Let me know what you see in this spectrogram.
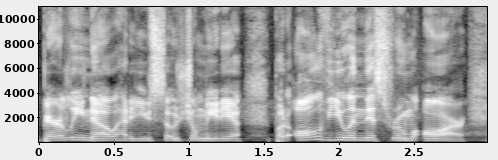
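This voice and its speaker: Delivered at a very fast pace, the voice sounds animated, with a bright, sharp tone. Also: man. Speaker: student activist. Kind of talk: panel talk.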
